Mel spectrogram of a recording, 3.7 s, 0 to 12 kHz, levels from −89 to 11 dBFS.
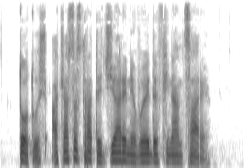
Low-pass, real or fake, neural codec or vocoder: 10.8 kHz; real; none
